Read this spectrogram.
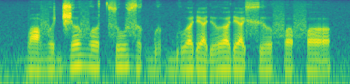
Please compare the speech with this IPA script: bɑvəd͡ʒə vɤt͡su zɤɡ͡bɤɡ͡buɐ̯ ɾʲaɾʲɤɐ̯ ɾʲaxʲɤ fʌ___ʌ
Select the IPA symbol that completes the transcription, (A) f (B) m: A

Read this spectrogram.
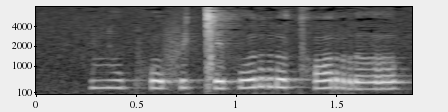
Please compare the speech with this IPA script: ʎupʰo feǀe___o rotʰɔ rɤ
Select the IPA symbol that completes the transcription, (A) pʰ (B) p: B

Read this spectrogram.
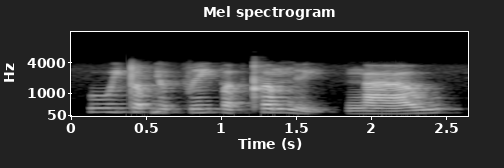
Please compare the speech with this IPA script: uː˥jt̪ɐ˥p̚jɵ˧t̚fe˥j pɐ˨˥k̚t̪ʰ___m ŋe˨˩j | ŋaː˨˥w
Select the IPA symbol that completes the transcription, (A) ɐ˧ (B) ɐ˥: B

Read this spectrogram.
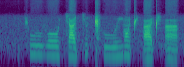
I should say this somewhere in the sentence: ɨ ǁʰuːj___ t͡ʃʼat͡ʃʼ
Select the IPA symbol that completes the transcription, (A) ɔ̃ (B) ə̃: A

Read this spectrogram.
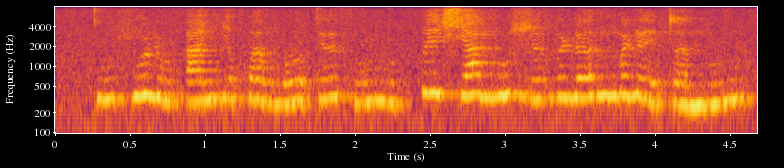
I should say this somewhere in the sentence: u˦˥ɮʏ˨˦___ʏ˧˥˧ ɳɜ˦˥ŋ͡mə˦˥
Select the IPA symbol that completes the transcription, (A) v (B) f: A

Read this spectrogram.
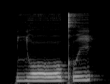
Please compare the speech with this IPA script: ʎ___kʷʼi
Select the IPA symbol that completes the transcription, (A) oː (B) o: A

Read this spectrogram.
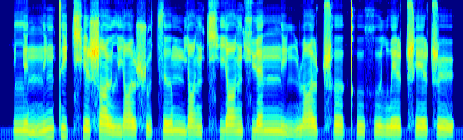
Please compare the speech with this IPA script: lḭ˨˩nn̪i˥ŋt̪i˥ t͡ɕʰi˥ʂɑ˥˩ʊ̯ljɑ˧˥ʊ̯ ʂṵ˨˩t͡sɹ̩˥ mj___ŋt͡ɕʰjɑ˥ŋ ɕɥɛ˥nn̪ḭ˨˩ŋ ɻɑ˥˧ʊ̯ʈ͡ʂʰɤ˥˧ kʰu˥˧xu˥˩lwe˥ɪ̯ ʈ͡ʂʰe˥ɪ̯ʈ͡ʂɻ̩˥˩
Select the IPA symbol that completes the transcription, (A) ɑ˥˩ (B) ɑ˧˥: B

